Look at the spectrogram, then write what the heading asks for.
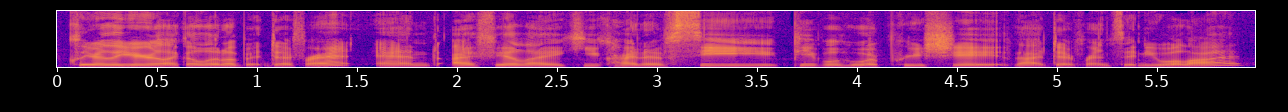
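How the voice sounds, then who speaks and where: Young American female interviewee, heavy vocal fry, informal delivery full of "like". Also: medium pitch, level tone, fairly quick. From United States. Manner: informal, peppers speech with "like". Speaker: interviewee, working model. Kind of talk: casual street-interview answers.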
